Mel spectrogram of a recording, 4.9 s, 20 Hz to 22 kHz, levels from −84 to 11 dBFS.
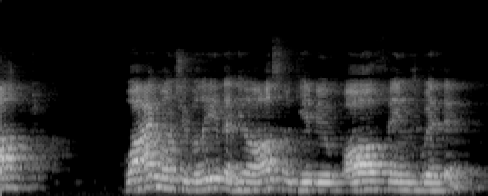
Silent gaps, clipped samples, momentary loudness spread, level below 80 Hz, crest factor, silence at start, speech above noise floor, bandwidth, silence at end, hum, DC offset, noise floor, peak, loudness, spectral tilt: none; under 0.1%; 8 LU; -74 dBFS; 18 dB; 0 s; 59 dB; 7.6 kHz; 0.15 s; none; under 0.1%; -76 dBFS; 0 dBFS; -19 LUFS; -7 dB/octave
